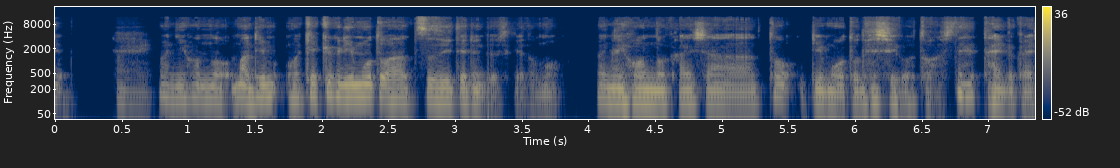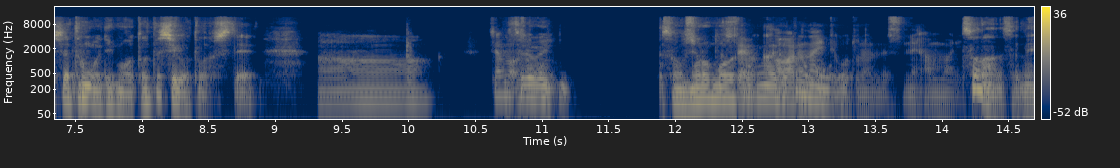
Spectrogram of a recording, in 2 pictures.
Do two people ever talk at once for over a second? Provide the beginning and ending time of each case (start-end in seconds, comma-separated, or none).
12.0-13.4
